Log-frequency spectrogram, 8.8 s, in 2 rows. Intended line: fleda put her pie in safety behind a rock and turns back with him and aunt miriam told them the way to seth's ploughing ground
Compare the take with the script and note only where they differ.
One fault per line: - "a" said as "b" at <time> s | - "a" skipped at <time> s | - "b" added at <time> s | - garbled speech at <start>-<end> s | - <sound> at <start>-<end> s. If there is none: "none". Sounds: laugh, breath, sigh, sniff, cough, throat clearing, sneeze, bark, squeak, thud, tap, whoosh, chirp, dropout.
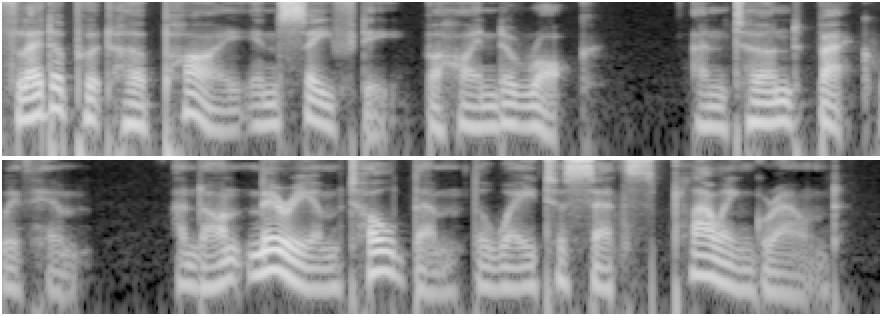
- "turns" said as "turned" at 3.7 s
